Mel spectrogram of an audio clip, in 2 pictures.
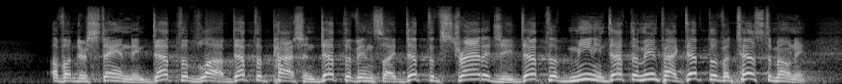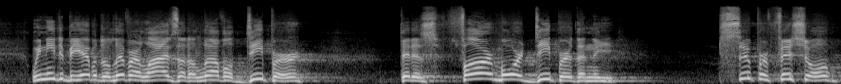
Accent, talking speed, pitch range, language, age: American, 160 wpm, 155-225 Hz, English, 50-69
